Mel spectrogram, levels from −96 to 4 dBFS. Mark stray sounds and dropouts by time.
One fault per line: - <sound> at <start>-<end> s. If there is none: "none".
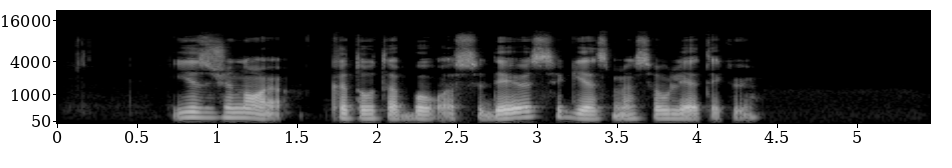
none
